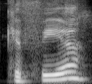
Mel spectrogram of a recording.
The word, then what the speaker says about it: kefir: What's out what's our thoughts on kefir or kafir as they say in America?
